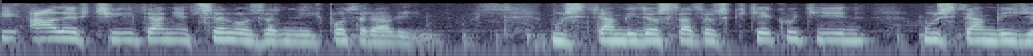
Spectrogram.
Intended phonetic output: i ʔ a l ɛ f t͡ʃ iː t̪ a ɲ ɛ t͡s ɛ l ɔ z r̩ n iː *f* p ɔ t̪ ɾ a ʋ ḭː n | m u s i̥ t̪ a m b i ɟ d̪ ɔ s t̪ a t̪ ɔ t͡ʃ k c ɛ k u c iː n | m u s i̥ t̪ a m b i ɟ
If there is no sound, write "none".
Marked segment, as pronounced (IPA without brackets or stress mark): x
